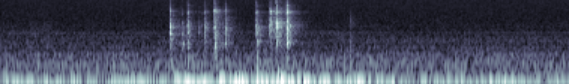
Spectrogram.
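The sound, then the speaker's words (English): Faint keystrokes on a computer keyboard: a short burst of quick clicks in the middle, then a single late tap over a quiet background hiss. “If I can type.”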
